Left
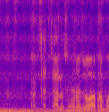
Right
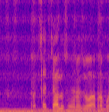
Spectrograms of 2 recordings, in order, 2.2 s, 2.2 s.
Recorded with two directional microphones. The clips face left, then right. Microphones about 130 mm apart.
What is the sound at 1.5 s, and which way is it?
Speech, 5° left (ahead or behind).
